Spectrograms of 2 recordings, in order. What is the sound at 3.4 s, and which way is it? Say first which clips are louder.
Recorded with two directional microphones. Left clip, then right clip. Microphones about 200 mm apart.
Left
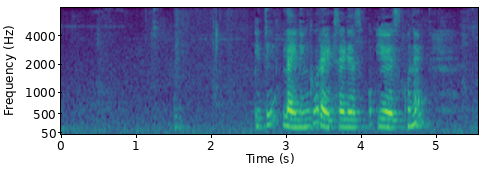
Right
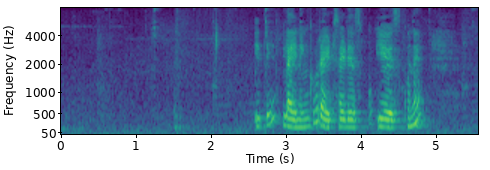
A woman's voice: left 3 dB; 50° right (ahead or behind).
